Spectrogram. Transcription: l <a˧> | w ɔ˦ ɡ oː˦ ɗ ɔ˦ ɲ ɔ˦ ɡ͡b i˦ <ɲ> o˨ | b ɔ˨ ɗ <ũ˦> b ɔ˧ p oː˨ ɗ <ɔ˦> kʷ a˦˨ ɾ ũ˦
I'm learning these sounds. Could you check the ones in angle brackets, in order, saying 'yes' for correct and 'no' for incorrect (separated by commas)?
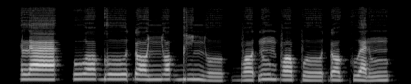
no, yes, yes, no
